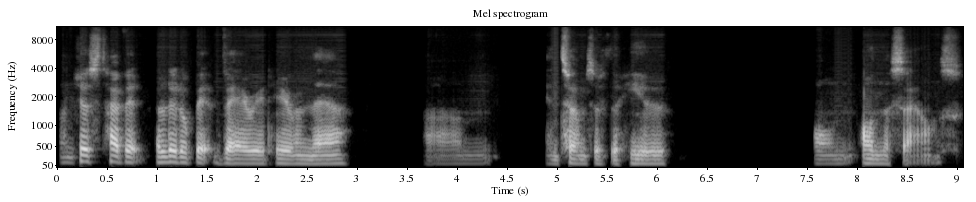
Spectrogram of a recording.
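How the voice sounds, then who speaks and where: Male painting instructor, lowish pitch, slow hesitant step-by-step delivery, slightly muffled recording. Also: fairly even intonation, creaky. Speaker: watercolour tutor. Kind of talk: instructional painting tutorial narration.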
